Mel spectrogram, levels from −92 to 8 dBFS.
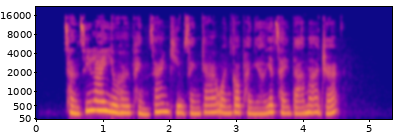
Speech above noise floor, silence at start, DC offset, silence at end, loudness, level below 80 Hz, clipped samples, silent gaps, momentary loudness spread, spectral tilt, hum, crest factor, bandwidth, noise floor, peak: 58 dB; 0.4 s; under 0.1%; 0.85 s; -17 LUFS; -64 dBFS; under 0.1%; none; 8 LU; -4.5 dB/octave; none; 14 dB; 16 kHz; -74 dBFS; -2 dBFS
